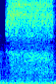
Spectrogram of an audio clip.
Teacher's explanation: So we start with our index finger and our thumb, because we're only going to use one finger because is a voiceless sound. If you put your hand on your throat, you'll be able to tell that there's no vibration when we say s.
